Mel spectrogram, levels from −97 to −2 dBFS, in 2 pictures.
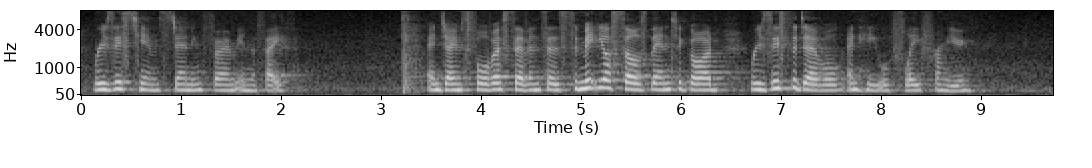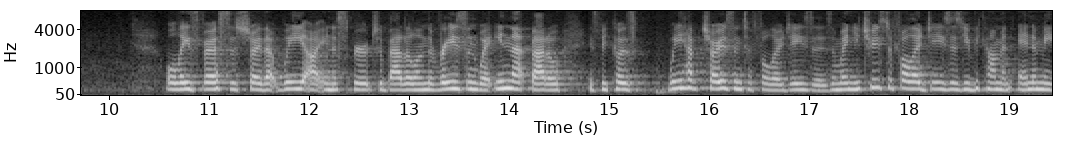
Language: English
